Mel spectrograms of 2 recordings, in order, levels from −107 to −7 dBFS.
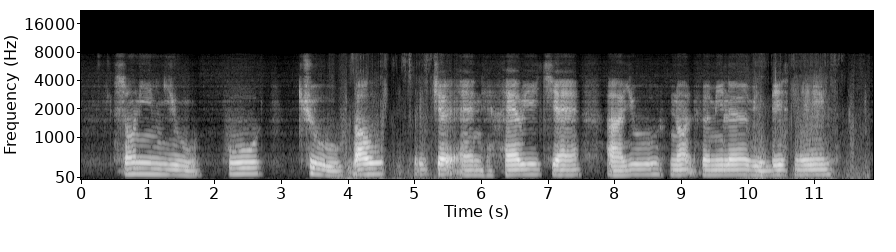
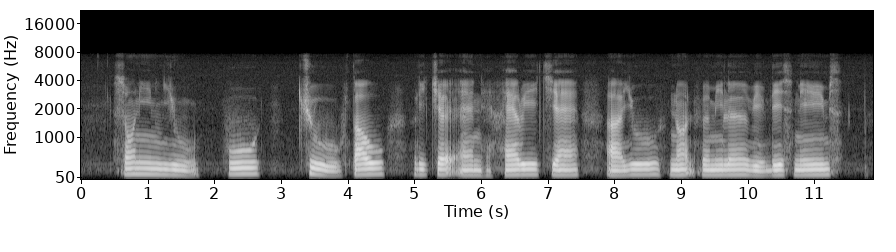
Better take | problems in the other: second | noise reduction (neural separator model SepFormer DNS4)

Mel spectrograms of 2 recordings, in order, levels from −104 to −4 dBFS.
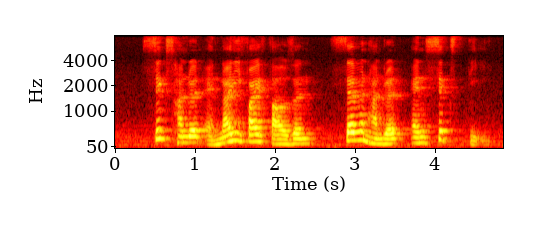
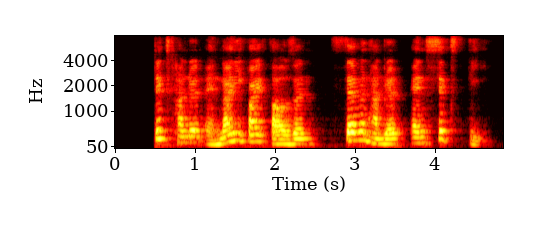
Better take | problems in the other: first | noise reduction (neural mask model DeepFilterNet 3)

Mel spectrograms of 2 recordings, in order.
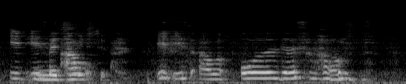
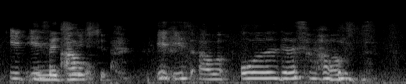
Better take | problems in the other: second | room echo; dies away in 0.2 s

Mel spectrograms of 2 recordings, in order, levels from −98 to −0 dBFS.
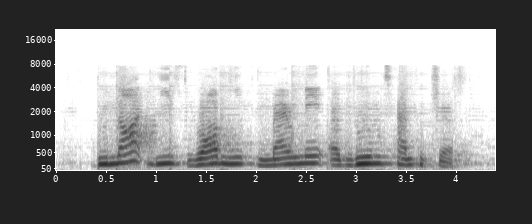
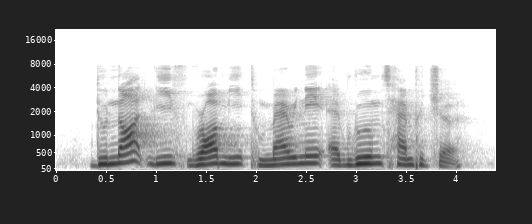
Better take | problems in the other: second | noise reduction (neural separator model SepFormer DNS4)

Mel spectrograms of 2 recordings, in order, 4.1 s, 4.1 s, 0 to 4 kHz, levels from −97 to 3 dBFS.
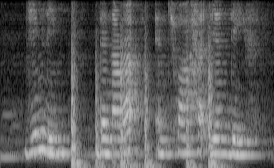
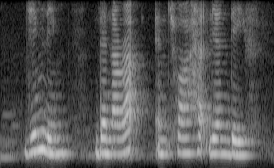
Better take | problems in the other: second | background sound (Knock / Wood); 7 dB below the speech // room echo; dies away in 0.8 s

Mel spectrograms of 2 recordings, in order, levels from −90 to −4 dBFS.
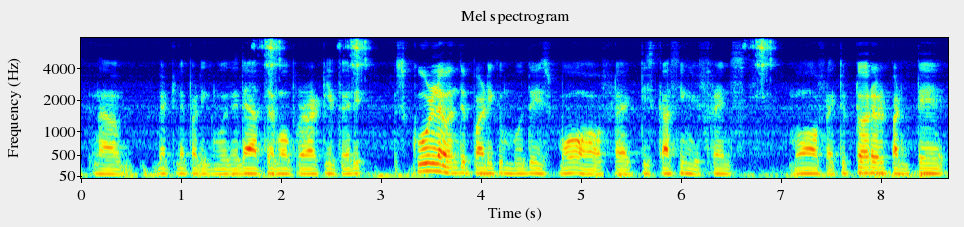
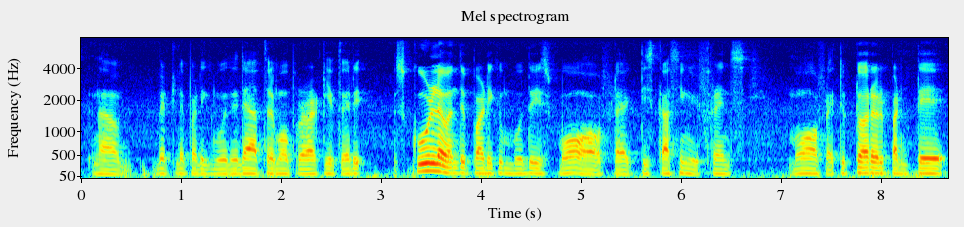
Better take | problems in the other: second | background sound (Keys jangling); 12 dB below the speech // room echo; dies away in 0.4 s

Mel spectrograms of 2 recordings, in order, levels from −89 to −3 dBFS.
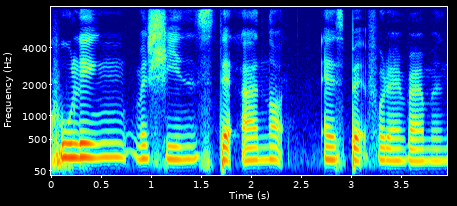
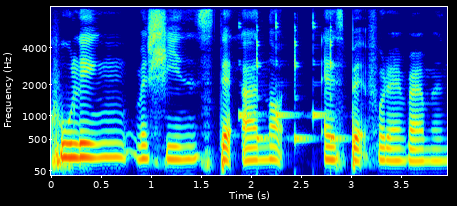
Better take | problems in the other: first | noise reduction (classical method log-MMSE)

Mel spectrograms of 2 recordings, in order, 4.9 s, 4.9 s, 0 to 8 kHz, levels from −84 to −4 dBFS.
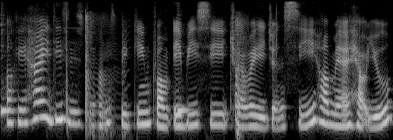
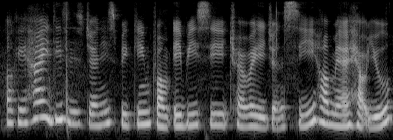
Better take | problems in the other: second | noise reduction (neural mask model RNNoise)

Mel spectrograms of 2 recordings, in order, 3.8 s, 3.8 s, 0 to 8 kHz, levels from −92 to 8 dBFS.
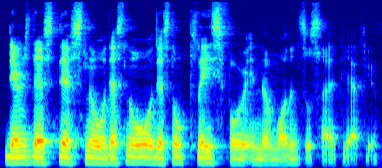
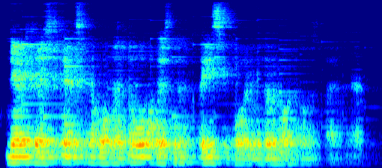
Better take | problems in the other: first | noise reduction (neural mask model DeepFilterNet 3)

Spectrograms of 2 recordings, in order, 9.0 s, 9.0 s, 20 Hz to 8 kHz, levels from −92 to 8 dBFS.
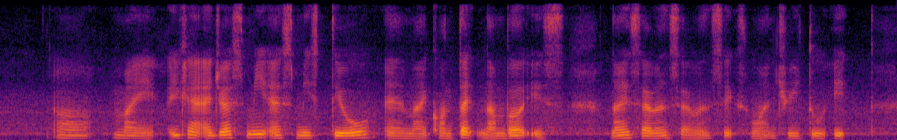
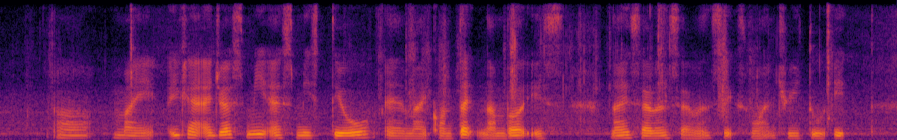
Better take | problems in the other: first | background sound (Fire); 20 dB below the speech

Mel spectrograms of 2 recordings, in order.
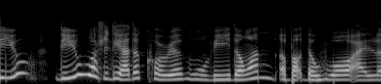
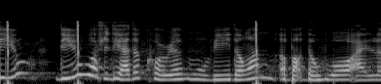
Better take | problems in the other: first | background sound (Tick); 8 dB below the speech // room echo; dies away in 0.4 s

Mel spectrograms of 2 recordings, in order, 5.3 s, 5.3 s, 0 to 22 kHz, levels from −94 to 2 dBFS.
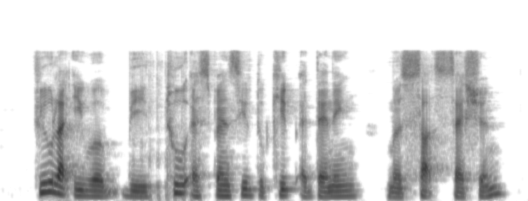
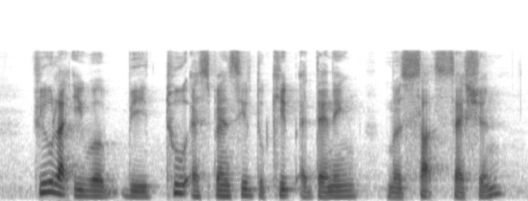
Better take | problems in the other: second | noise reduction (classical method Wiener filter)

